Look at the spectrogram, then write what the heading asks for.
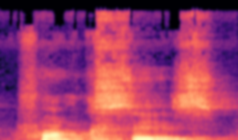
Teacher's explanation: додаємо і S що вимовляється як is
